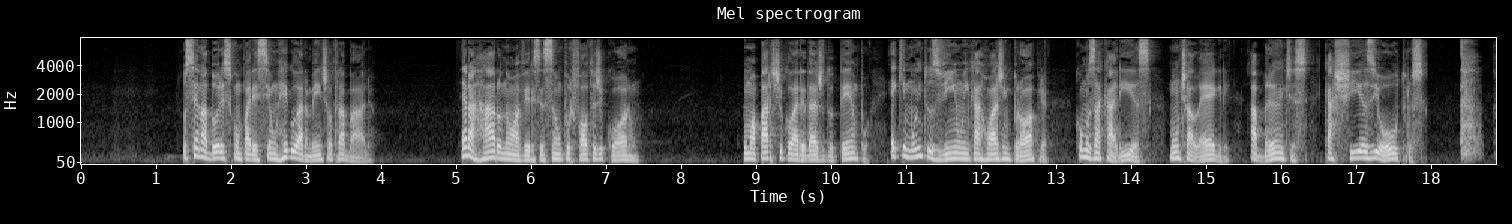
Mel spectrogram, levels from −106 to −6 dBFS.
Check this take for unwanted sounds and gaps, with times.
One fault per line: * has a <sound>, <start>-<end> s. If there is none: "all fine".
* has a cough, 18.4-18.7 s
